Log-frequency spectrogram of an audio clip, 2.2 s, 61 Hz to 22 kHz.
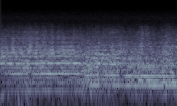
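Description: NASCAR stock car's V8 engine running at high, steady revs at speed through a qualifying lap.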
